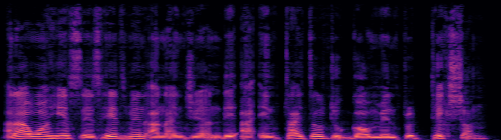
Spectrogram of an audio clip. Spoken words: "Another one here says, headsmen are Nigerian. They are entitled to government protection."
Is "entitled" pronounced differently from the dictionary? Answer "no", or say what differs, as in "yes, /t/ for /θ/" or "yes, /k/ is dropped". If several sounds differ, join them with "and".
no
